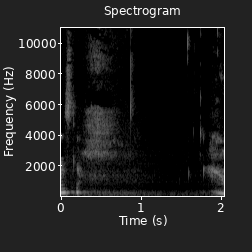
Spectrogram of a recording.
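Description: A woman's speech trails off, followed by a soft breathy exhale and a short hush broken by a few faint clicks, the last of them just before she starts speaking again.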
